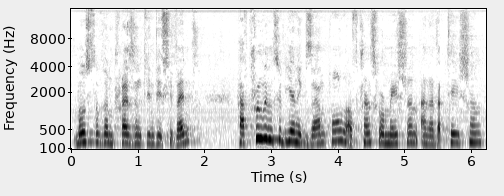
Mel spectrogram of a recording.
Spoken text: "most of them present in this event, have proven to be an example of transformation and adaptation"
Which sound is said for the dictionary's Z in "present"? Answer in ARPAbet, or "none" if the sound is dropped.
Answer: Z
